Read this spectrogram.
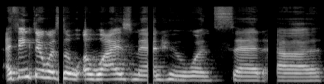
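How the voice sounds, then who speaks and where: A woman's voice: mid-range voice, animated, normal speed. A woman playing as a contestant in a comedy game over a video call, playful and laughing. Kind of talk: casual comedy banter.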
